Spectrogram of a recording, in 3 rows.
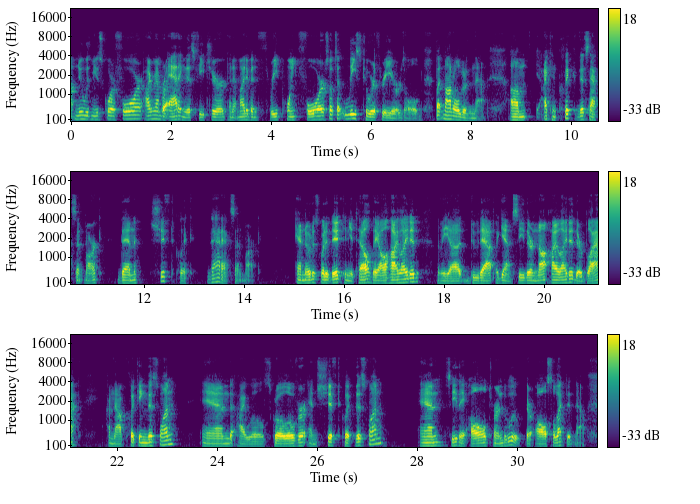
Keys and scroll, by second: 18.2 Escape.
